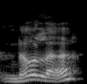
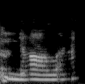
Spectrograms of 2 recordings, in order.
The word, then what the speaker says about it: Nala: You were Nola. For those, is that how you say it? Nala. Nala.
